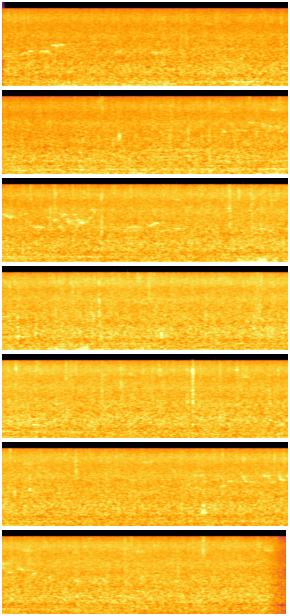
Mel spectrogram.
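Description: Steady rain-like hiss of pink noise from an immersive audio-visual installation's soundtrack. Low humming tones sit under it in the middle, with a soft thump about twelve seconds in.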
